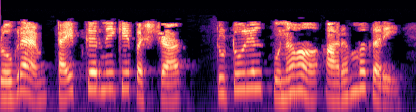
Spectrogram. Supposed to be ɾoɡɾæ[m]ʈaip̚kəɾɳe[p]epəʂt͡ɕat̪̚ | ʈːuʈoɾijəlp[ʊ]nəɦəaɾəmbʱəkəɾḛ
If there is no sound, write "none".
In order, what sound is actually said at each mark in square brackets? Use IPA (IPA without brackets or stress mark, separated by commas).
m, k, u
